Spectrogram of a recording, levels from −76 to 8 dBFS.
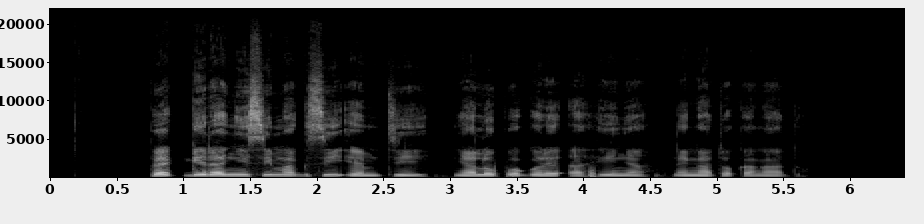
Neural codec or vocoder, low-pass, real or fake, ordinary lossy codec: none; none; real; none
